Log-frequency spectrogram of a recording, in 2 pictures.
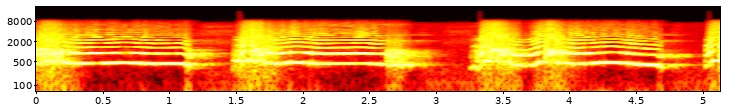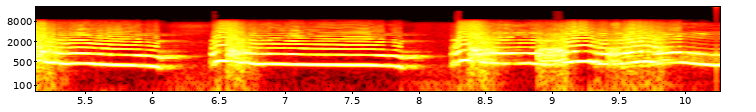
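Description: A Siberian Husky howls in long, wavering, rich-toned phrases, each lasting about a second or two.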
